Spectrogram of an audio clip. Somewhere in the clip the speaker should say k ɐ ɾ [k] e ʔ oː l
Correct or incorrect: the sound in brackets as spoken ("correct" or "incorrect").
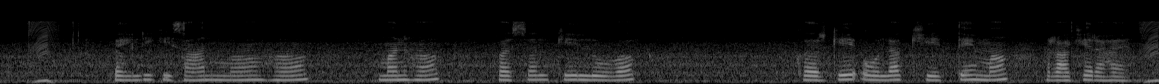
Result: correct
